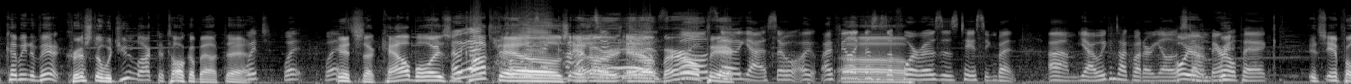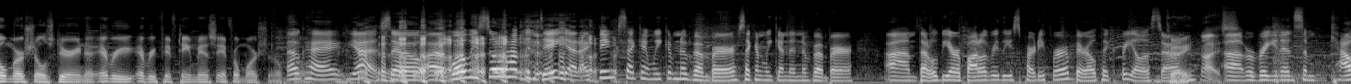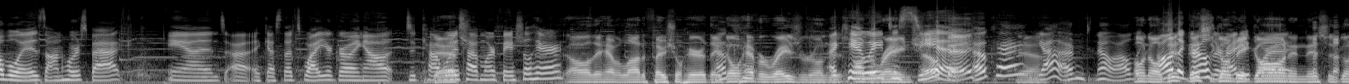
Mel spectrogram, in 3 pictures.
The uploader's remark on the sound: We are live from the one year Anniversary Event at Havisham Bourbon, Brew & Spirits!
